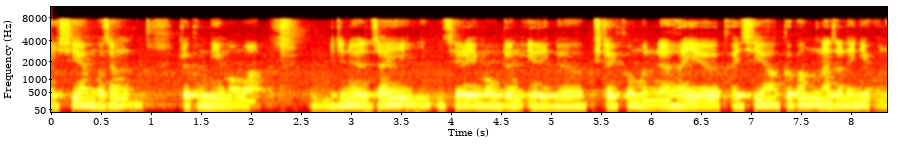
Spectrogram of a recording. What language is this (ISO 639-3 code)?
brx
